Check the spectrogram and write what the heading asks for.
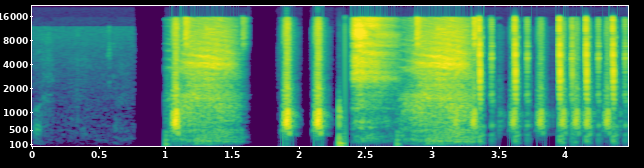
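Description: Sound effects for an animated end-card graphic: after about a second of silence, a noisy whoosh, a few sharp pops, a second longer whoosh, then a quick run of about eight rapid clicks near the end.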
